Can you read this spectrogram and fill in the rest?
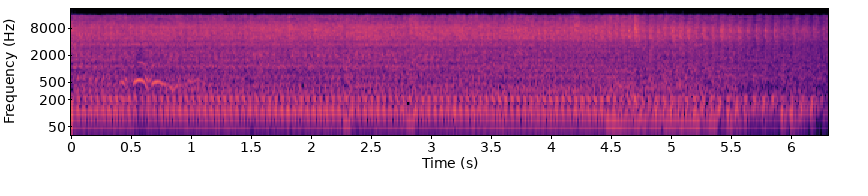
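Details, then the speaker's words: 1961 International Harvester Cub Cadet Model 70 garden tractor, 7 hp Kohler single-cylinder, first start in years on starting fluid after sitting: steady, even thump at fast idle, no misses or knocks; runs normally. "Yeah, so world's easiest will it run video, I guess. Runs like a top."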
